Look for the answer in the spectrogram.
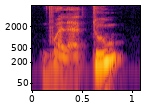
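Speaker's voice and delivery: loud, incredulous rising question; exasperated exclamation. A narrator's reading. Astronomer exasperated by the lieutenant's calm, incredulous exclamation. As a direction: echo it back in outrage, swooping up. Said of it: "s'écria l'astronome".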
